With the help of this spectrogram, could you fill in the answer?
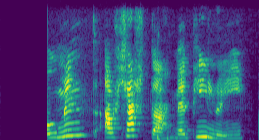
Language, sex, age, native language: Icelandic, male, 12, Icelandic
